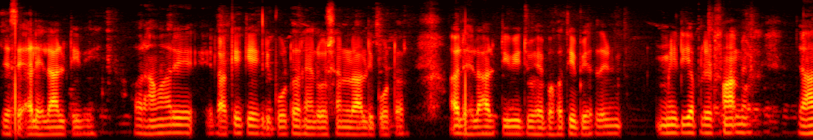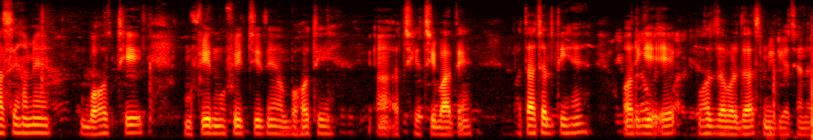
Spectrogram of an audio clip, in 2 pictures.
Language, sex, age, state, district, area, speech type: Urdu, male, 18-30, Uttar Pradesh, Azamgarh, rural, spontaneous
